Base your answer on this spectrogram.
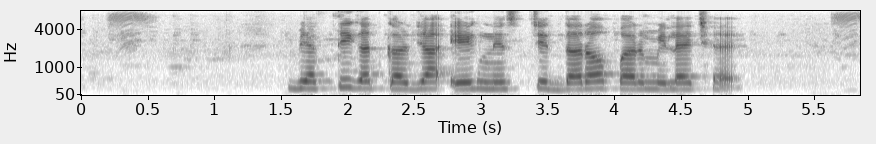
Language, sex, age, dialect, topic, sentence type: Maithili, female, 36-40, Angika, banking, statement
